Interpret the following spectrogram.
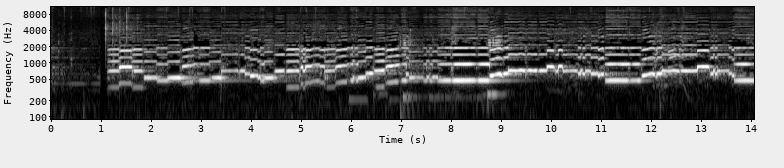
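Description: Khmer traditional (pleng boran) wedding ensemble playing an instrumental piece, a single ornamented melody line over the band with some long held notes. The music starts about a second in, after a brief near-quiet pause.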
